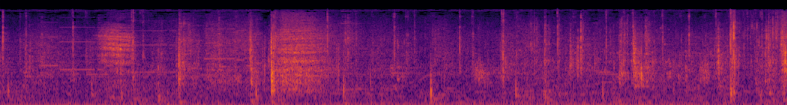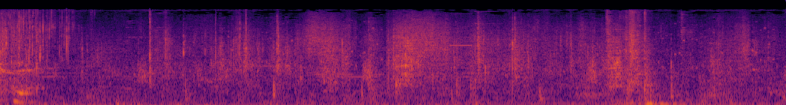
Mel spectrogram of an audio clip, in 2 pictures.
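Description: A man spitting, the spit splashing, among a series of short hissy bursts of mouth noise.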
